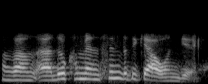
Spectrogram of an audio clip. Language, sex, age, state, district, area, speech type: Manipuri, female, 30-45, Manipur, Kangpokpi, urban, conversation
